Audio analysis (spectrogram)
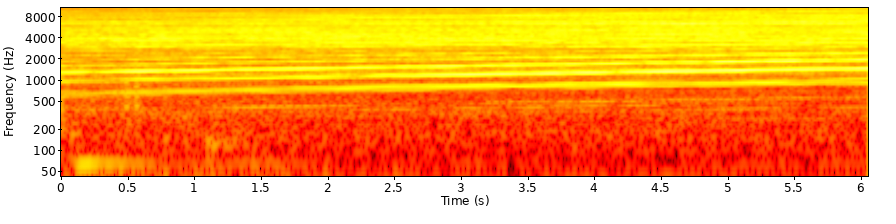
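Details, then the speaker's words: Losi Promoto MX RC motorcycle after jumps from steps, oil found inside the side plate: high electric whine climbing in pitch on the bench from the motor/flywheel area, noisy fan; cause suspected, not confirmed; abnormal motor noise. "so now I want to take this apart because that's what was making a noise maybe we should turn it on and and have a listen again the fan is quite noisy"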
